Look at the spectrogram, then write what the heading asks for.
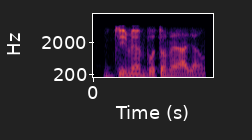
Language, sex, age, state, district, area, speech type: Hindi, male, 30-45, Madhya Pradesh, Gwalior, rural, conversation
